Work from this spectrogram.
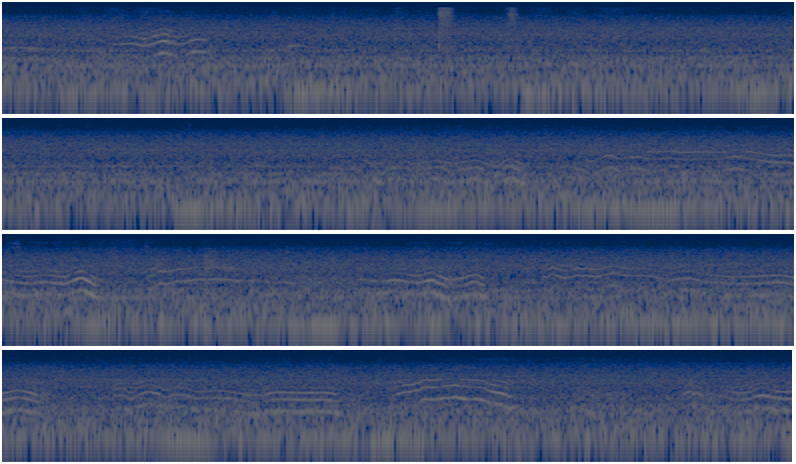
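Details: Two-hour-old English Bulldog puppies from a blue sable litter, sleeping, twitching and dreaming on a live puppy cam; thin high squeaks and wavering whines come in scattered bursts, mostly in the second half, over a steady low hum.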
